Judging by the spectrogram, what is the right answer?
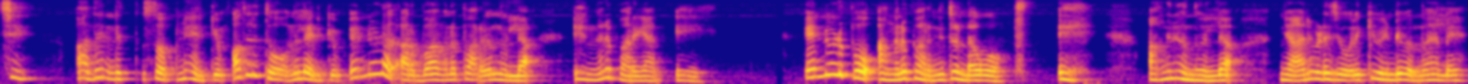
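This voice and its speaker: A woman voicing a frightened young housemaid who pleads softly and sounds distressed. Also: medium pitch, expressive, moderate pace, long pauses, natural voice. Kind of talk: storytelling voice acting.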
